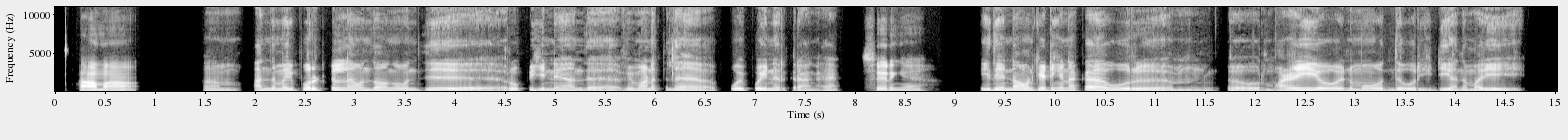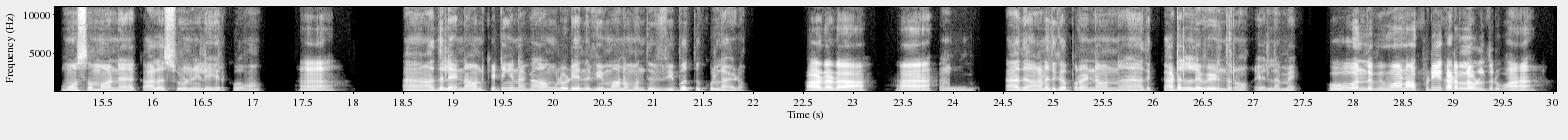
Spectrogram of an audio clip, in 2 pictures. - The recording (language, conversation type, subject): Tamil, podcast, ஒரு திரைப்படம் உங்களின் கவனத்தை ஈர்த்ததற்கு காரணம் என்ன?
- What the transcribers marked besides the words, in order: other background noise; drawn out: "வந்து"; drawn out: "ஒரு"; surprised: "அடடா! ஆ"; surprised: "ஓ! அந்த விமானம் அப்டியே கடல்ல விழுந்துருமா?"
